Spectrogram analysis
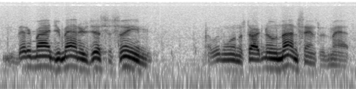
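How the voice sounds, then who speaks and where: A man's voice: medium pitch, normal speed, lo-fi sound, lightly acted. A man playing an easygoing, plainspoken Old West stableman with a drawl in a radio western. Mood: amiable, teasing. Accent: American Western drawl. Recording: faintly noisy vintage radio recording.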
